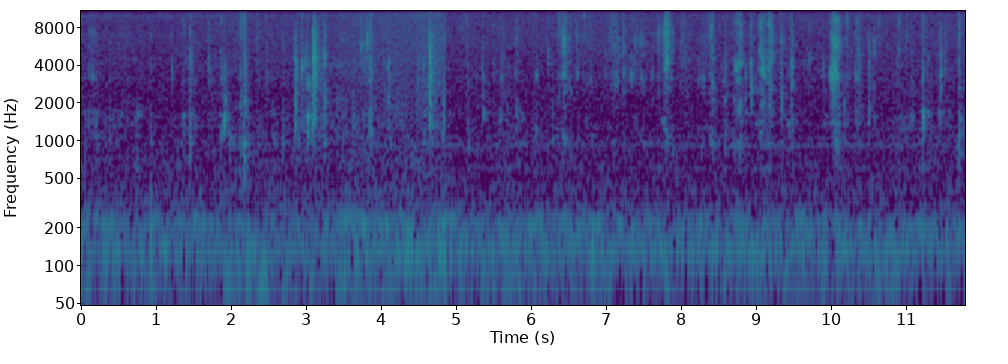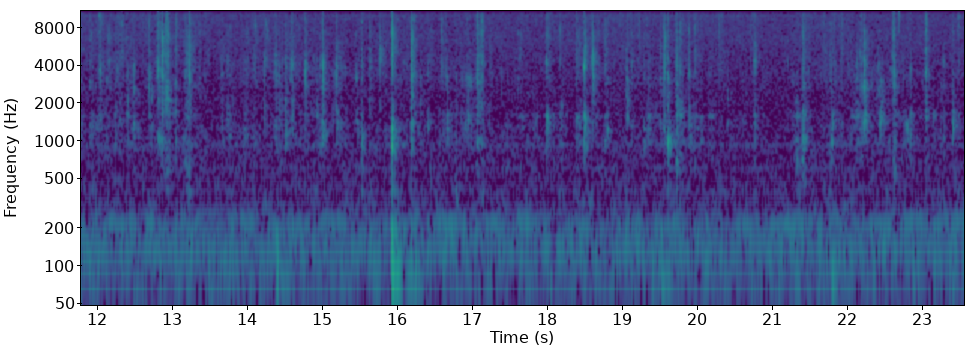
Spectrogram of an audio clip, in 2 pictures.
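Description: A small dog crunches food and clicks against a plastic bowl.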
